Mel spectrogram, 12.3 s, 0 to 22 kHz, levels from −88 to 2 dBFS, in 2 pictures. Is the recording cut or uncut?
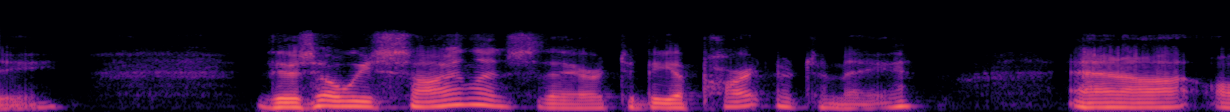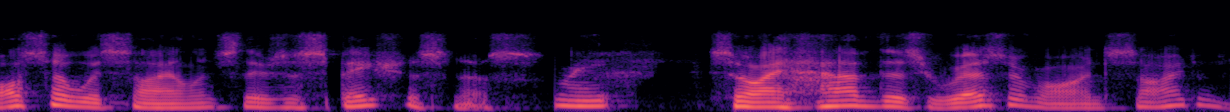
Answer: uncut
